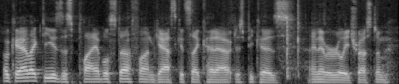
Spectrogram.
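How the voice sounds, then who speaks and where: A man's voice: deep voice, steady tone, a little fast, slight background noise. A man hosting a repair video, talking casually and self-deprecatingly as he works in a workshop. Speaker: host of a machinery repair video. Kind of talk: casual hands-on repair narration.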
